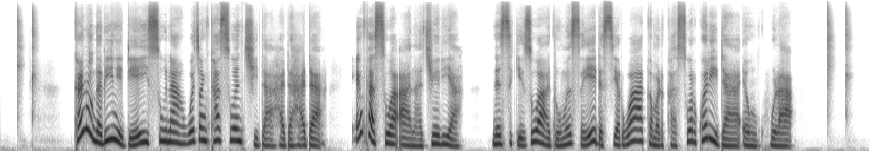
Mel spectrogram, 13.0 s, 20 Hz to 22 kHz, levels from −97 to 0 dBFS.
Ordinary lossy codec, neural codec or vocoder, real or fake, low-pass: none; autoencoder, 48 kHz, 32 numbers a frame, DAC-VAE, trained on Japanese speech; fake; none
